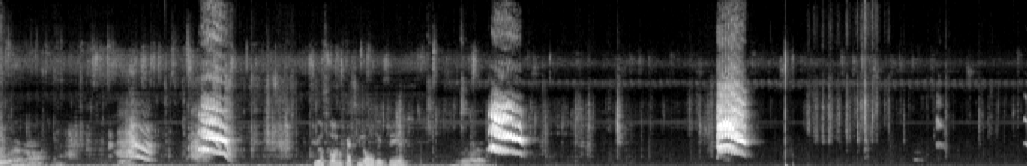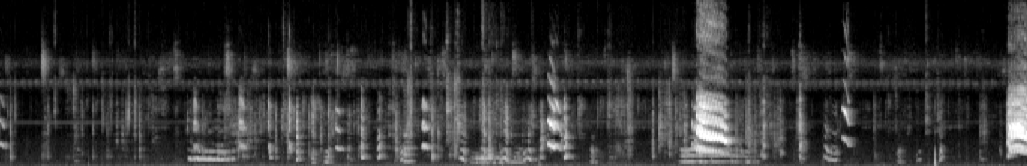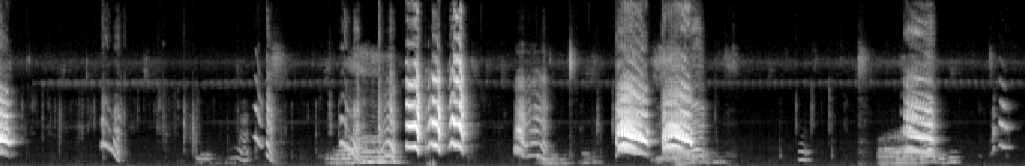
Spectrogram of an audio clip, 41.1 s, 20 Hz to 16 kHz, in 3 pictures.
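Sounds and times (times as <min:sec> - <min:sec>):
parrot squawking: 0:00.0 - 0:04.0, 0:06.4 - 0:07.2, 0:09.5 - 0:10.1, 0:16.2 - 0:24.1, 0:27.1 - 0:27.7, 0:30.0 - 0:34.8, 0:35.5 - 0:36.9, 0:39.1 - 0:41.0
parrot chirping and chattering: 0:00.0 - 0:08.5, 0:09.2 - 0:10.2, 0:10.8 - 0:37.0, 0:38.0 - 0:41.0.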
